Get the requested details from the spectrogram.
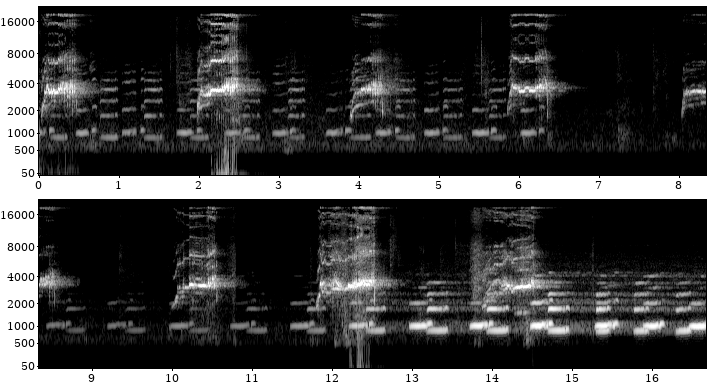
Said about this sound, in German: Ja, klingt ein bisschen anders als unsere hiesigen Kraniche, ist ja auch eine andere Landschaft. Trägt der Laut auch ein bisschen weiter als bei uns, denn da steht ja nicht viel im Weg.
